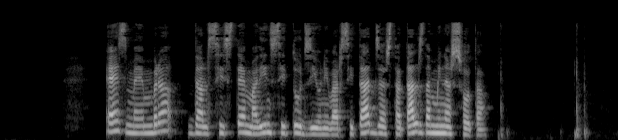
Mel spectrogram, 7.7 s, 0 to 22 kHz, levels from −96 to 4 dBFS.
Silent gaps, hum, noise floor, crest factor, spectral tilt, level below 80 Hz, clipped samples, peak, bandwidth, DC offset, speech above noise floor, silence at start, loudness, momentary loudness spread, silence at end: none; none; under -90 dBFS; 22 dB; -4.5 dB/octave; -80 dBFS; under 0.1%; -12 dBFS; 11.5 kHz; under 0.1%; over 59 dB; 1.3 s; -32 LUFS; 8 LU; 0.5 s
